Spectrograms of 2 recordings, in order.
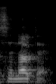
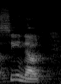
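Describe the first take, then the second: First: It is said in three syllables, 'seh-no-tay'. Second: It is said like the two words 'see note'. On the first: The speaker calls it right. "it's a cenote" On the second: The speaker calls it wrong. "It's not a C note"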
